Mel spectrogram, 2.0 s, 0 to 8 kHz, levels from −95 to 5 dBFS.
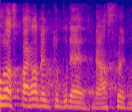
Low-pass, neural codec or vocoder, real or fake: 7.2 kHz; codec, 16 kHz, 4 kbps, FreqCodec, smaller model; fake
